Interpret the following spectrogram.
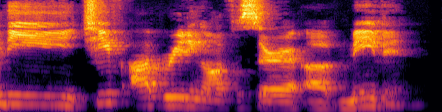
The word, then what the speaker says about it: Mayvenn: So I'm the Chief Operating Officer of Maven. That's spelled Mayvenn.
